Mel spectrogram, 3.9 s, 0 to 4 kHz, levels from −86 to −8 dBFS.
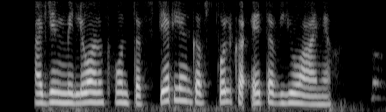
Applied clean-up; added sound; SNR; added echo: neural mask model DeepFilterNet 3.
